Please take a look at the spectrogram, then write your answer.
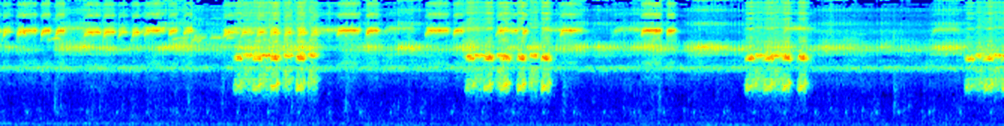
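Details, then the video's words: Rice field frogs calling in a flooded paddy during light drizzle: bursts of rapid, rattling croaks every three to four seconds. Between bursts, a steady high insect trill continues. "ซาวด์เอฟเฟคเสียงกบร้อง สนั่นทุ่ง Frog Sound Effect"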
